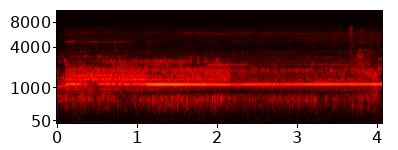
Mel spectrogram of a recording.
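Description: Handheld heat embossing tool (heat gun) running, blowing hot air to melt embossing powder on stamped cardstock: a steady fan hiss with a thin, steady high motor whine.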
